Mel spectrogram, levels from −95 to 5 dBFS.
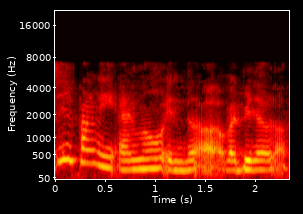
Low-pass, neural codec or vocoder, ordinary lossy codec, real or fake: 7.2 kHz; codec, 24 kHz, 3 kbps, HILCodec; AAC, 32 kbps; fake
